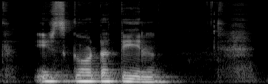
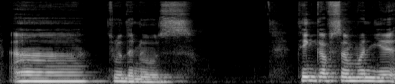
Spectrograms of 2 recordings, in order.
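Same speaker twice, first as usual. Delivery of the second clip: usual speaking voice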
